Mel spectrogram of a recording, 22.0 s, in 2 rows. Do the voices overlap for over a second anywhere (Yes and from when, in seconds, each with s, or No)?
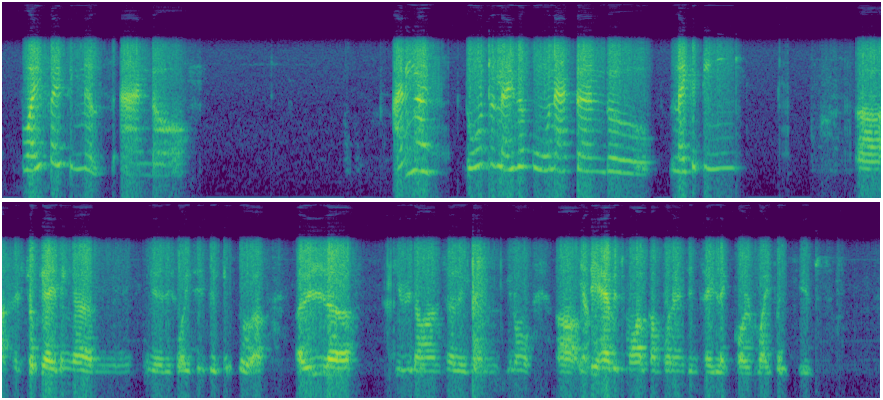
No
